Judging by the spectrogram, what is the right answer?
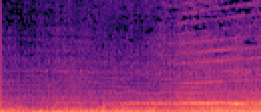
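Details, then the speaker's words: Sur-Ron electric bike ridden after chain-to-belt drive conversion with supermoto wheels; quiet smooth running, low rumble and faint steady squeal from worn brakes; belt drive much quieter than stock chain. "i mean it's quiet and the the slight sound you hear is from my brakes i need new brakes but"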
